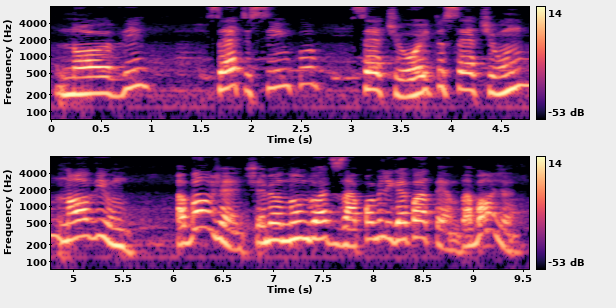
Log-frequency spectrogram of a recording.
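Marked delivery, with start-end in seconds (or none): 0.0-5.6 digits spelled out slowly one by one; slow dictation. Shown as a demonstration. Giving viewers her WhatsApp number, slow careful dictation. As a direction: read the number slowly so they can write it. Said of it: "vou falar aqui, ó".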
